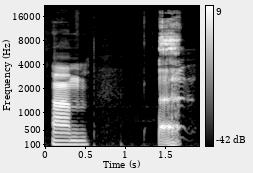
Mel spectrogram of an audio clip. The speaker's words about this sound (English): This is the first one. It's called the burp time, where I burp for about 15 minutes, and then I try not to puke.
